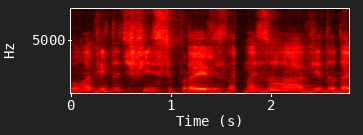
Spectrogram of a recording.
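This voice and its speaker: The voice is somewhat breathy and moves at a moderate pace. Audible room echo surrounds it. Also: man. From Paraná, southern Brazil. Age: 70s. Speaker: business owner. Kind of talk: interview.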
